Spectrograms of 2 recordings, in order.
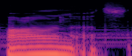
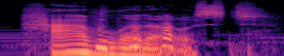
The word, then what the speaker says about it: Havlinost: Harlanost. No. Sorry, I'm saying it wrong. Havlinost. Oh, Havlinost.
